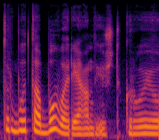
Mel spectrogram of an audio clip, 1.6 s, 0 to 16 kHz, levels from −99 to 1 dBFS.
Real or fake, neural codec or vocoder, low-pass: fake; autoencoder, 48 kHz, 128 numbers a frame, DAC-VAE, trained on Japanese speech; 14.4 kHz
